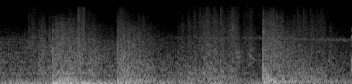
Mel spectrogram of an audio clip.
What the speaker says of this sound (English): They're bombing my guys.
